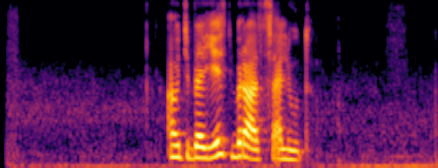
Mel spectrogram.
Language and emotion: Russian, neutral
